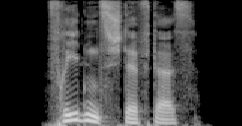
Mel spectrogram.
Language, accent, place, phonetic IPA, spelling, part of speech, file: German, Germany, Berlin, [ˈfʁiːdn̩sˌʃtɪftɐs], Friedensstifters, noun, De-Friedensstifters.ogg
- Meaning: genitive singular of Friedensstifter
